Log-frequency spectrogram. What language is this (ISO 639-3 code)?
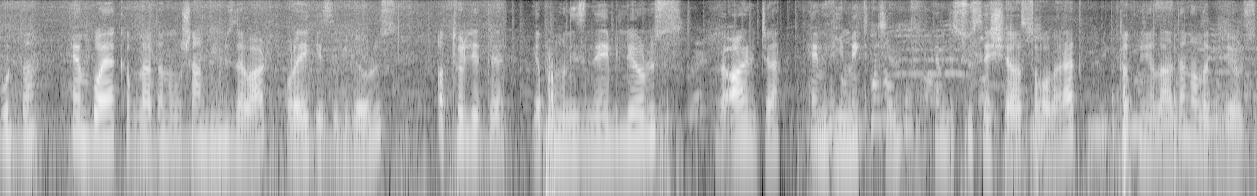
tur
